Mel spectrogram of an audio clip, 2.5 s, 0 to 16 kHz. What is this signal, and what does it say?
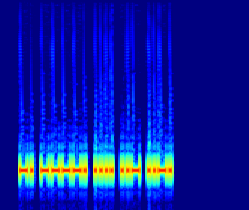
Morse code, heard as a keyed tone, about 43 wpm, 700 Hz. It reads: N9HUF
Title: USA Call Signs - 5 Characters - 2x Character Spacing - 45wpm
